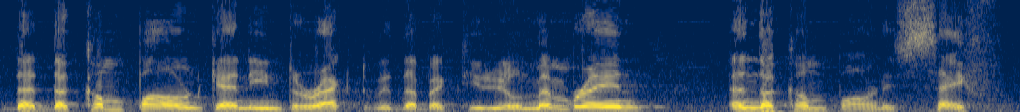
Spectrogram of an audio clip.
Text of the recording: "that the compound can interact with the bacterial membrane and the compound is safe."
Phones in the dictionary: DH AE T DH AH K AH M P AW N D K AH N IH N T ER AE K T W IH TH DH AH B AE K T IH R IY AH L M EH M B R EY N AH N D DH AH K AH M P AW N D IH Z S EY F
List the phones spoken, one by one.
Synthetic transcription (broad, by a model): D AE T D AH K AH M P AW N D K AH N IH N T ER AE K T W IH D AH B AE K T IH R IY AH L M EH M B R EY N AH N D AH K AH M P AW N D IH Z S EY F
